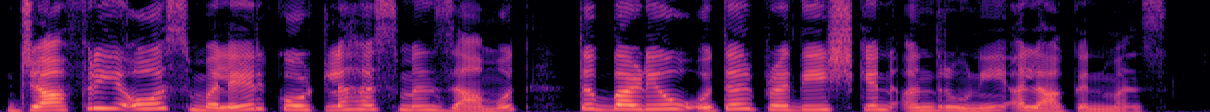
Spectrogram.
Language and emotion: Kashmiri, neutral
